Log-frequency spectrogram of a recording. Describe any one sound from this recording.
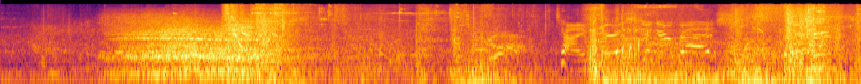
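Magic blasts whoosh and crackle in a game fight.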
